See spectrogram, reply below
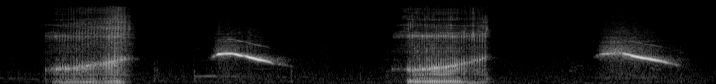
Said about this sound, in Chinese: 小小兵，仔细想一想哦，这个声音是不是跟爸爸睡觉或是妈妈睡着的时候会发出的声音呢？你们知道是什么声音吗？打呼声。我们的答案是打呼声。 是打呼声吗，国王？ 答案就是打呼睡着的声音哦。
